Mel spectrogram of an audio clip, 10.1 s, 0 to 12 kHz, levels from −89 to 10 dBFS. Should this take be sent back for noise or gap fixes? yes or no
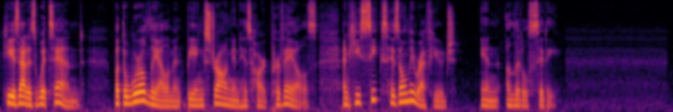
no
